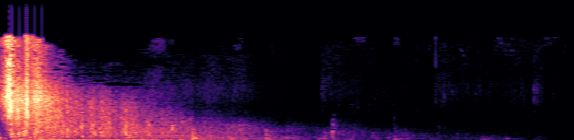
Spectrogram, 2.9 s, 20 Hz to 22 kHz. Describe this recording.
explosion big 01
Made with fireworks
bang, boom, destroy, explosion, firework, fire-works, fireworks, long, wide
